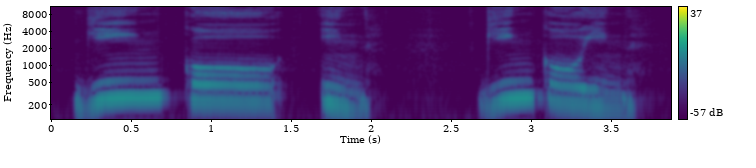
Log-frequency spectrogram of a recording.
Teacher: Notice that the N syllable or N becomes NG sound because it is followed by a K or ko. So it becomes ginko.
